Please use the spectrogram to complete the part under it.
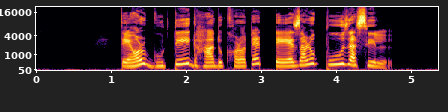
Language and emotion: Assamese, disgusted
